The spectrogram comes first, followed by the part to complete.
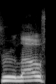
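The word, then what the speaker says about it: rouleaux: we learn about this roulet formation in medical school I believe it's spelled r-o-u-l-e-u-x um and and we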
